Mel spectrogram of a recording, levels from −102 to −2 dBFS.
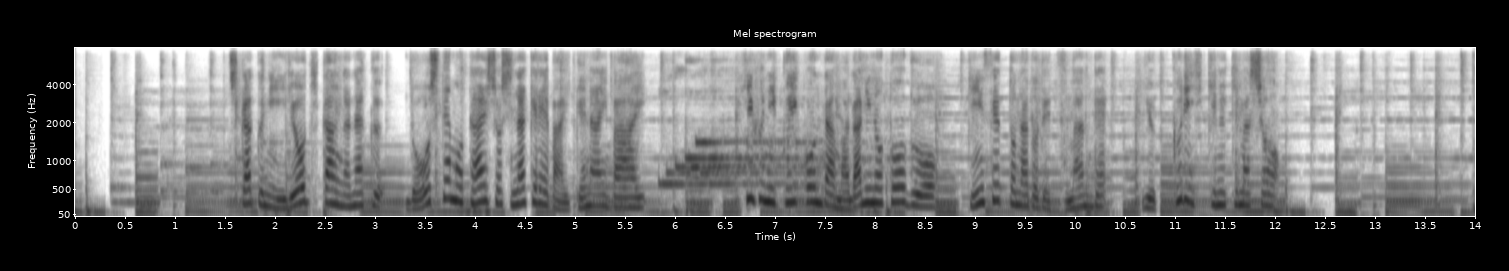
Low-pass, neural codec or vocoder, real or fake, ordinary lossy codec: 7.2 kHz; codec, 44.1 kHz, 7.8 kbps, DAC; fake; none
